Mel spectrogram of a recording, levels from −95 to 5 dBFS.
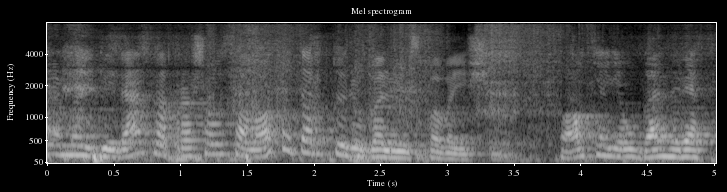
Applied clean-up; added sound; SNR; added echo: none; Glass; 19 dB; reverberation time 0.8 s.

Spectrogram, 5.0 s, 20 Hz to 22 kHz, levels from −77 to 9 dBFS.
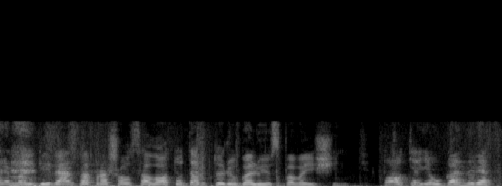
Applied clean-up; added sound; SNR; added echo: none; none; none; none.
